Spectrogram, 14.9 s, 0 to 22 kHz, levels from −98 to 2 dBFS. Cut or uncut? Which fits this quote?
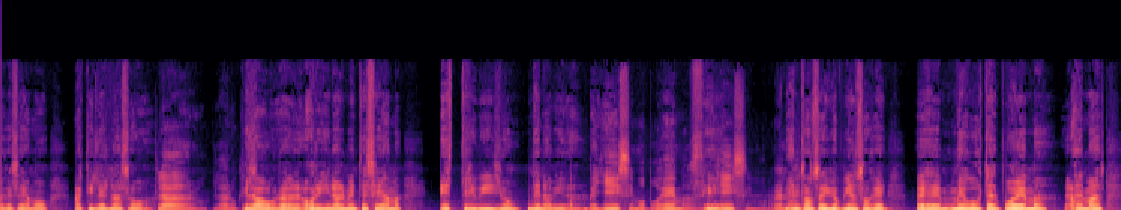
uncut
